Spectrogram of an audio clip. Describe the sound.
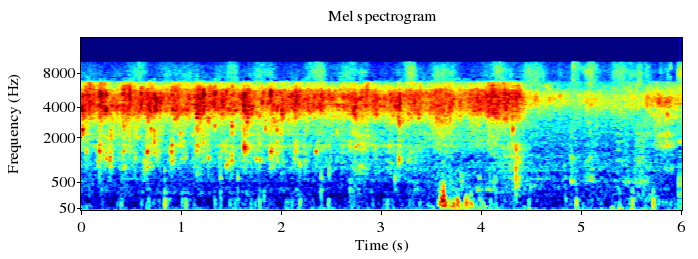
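Running tap water at a kitchen sink as someone washes their hands while cooking, a steady soft trickle and splash with one brief louder splash partway through.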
